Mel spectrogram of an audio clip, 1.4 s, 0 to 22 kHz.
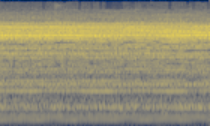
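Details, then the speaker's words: Candy GO F 107 washing machine drum motor after replacing worn carbon brushes with donor brushes: steady high clean whine, no scraping or sparking crackle; drum spins normally, fault was brushes. "Всё вот уже крутит оно Проблема была в щётках"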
